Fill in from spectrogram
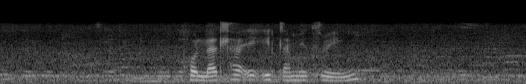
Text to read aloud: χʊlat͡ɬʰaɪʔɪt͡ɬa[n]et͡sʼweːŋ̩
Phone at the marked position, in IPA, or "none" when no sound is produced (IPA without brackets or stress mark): m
